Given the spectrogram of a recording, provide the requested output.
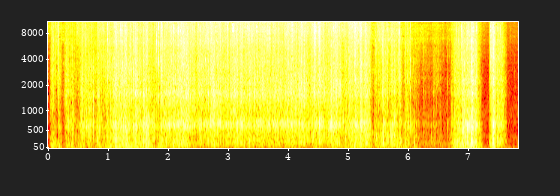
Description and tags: Rummaging and creaking metal
clatter, objects, random, rumble, rummage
